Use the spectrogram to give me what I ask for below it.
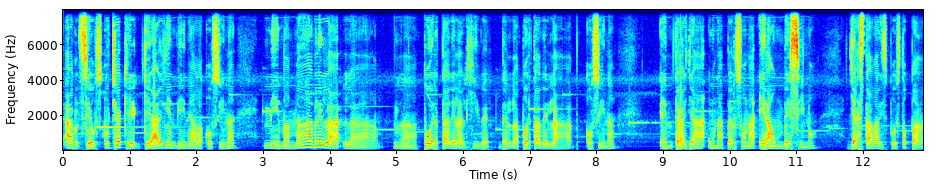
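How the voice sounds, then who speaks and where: A man, telling a personal horror story in a halting way, often repeating words and restarting. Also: medium pitch, darkish tone.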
